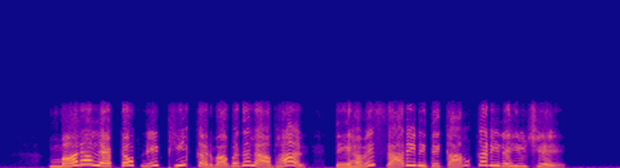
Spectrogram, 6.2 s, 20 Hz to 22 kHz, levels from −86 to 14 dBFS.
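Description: Opus compression runs through the whole clip, from start to finish. The speech sounds heavily muffled and hoarse, with the brightness above roughly 8 kHz missing. This points to Opus in its speech-oriented SILK mode at wideband bandwidth. At a rate that fits about 12 kbps, the encoder likely models the voice coarsely instead of preserving its fine spectral detail.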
